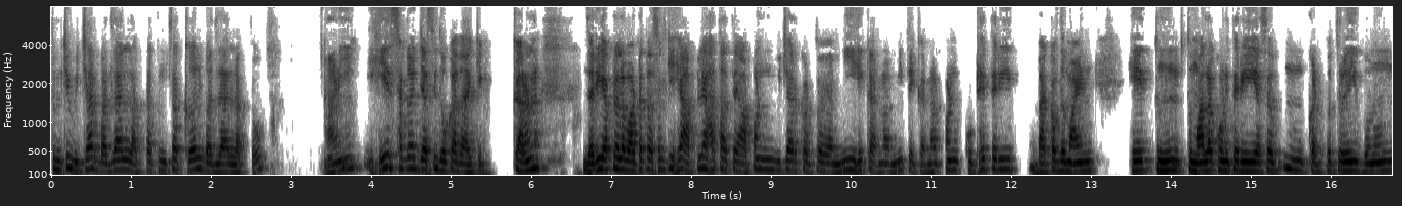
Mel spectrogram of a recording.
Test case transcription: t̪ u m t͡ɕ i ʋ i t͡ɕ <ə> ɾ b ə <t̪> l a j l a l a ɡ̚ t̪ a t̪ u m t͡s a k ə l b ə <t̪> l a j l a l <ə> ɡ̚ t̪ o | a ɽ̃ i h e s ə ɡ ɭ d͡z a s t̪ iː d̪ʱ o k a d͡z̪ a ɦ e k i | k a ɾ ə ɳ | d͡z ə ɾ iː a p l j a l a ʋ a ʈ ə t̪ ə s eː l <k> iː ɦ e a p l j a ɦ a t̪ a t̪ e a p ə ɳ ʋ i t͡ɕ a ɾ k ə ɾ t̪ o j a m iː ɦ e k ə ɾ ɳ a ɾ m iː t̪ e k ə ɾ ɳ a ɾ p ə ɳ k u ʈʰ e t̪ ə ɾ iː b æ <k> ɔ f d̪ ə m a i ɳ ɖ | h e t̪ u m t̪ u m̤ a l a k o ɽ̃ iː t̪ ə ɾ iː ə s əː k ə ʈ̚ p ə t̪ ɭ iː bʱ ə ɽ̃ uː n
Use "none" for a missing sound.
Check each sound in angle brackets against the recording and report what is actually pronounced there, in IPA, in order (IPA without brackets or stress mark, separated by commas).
a, d̪, d̪, a, k, k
